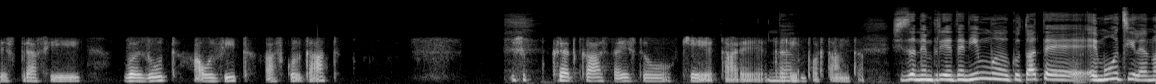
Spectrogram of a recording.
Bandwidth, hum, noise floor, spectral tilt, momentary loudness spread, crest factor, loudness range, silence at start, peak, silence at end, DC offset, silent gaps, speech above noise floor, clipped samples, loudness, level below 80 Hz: 15 kHz; none; -63 dBFS; -5 dB/octave; 12 LU; 18 dB; 8 LU; 0 s; 0 dBFS; 0 s; under 0.1%; none; 45 dB; under 0.1%; -19 LUFS; -60 dBFS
